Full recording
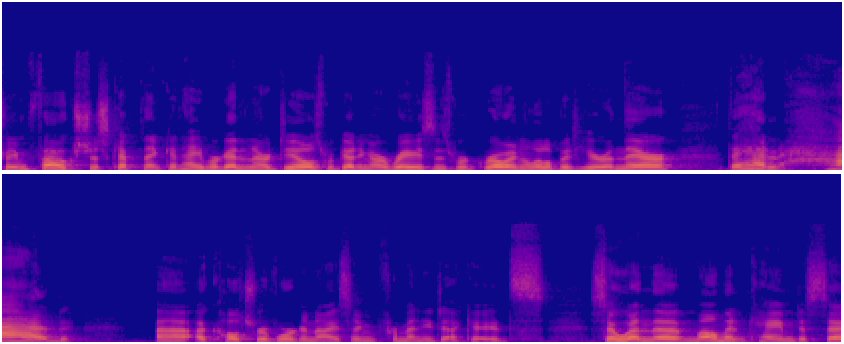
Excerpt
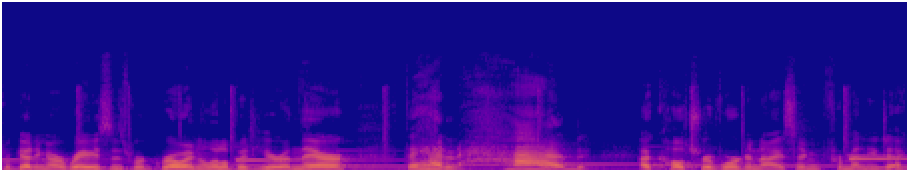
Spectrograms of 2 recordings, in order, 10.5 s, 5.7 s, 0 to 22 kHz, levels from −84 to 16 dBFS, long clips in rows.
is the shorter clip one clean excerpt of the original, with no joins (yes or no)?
no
